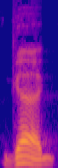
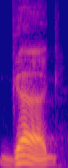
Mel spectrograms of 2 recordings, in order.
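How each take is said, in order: The two takes are said the same way.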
